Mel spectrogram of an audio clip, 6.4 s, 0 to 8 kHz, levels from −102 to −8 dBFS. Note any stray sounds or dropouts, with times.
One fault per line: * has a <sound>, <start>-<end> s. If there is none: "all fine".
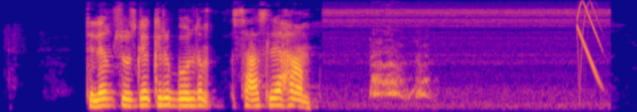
* has a bark, 3.7-4.4 s
* has a chirp, 5.8-6.1 s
